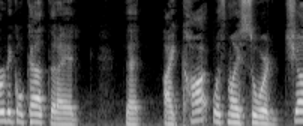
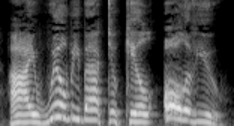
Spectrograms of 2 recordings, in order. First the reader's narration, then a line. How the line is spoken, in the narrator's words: he screamed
